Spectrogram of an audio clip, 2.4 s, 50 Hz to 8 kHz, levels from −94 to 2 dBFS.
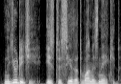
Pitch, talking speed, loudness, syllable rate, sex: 150 Hz, 200 wpm, -17 LUFS, 5.5 syllables/s, male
